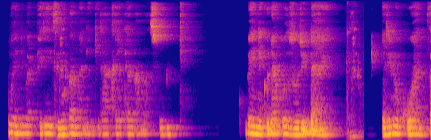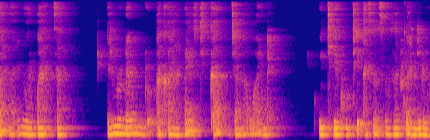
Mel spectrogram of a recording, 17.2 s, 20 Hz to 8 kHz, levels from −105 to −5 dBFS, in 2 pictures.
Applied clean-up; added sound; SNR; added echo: none; Acoustic guitar; 18 dB; reverberation time 0.6 s.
